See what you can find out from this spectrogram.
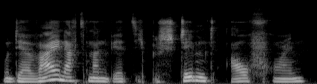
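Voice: mid-range voice, a little slow, close to an everyday voice. A narrator voicing a kind, eager young rabbit boy in a storybook reading. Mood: earnest.

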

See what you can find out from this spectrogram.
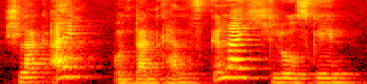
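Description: A woman voicing a haughty, mocking male hare in a storybook reading, loud and drawn out. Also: low-pitched, big pitch swings, slow pace, full character voice. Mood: scornful. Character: scornful haughty male hare, fast runner. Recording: echoey room.

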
